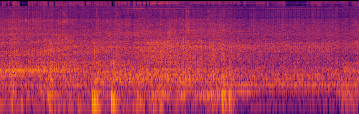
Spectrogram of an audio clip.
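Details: iRobot robot vacuum: constant harsh hiss and gritty grind from a small motor throughout, cause unknown; grinding noise.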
